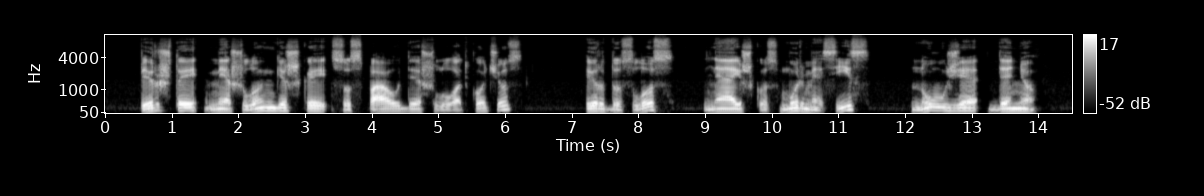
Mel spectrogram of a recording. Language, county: Lithuanian, Alytus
